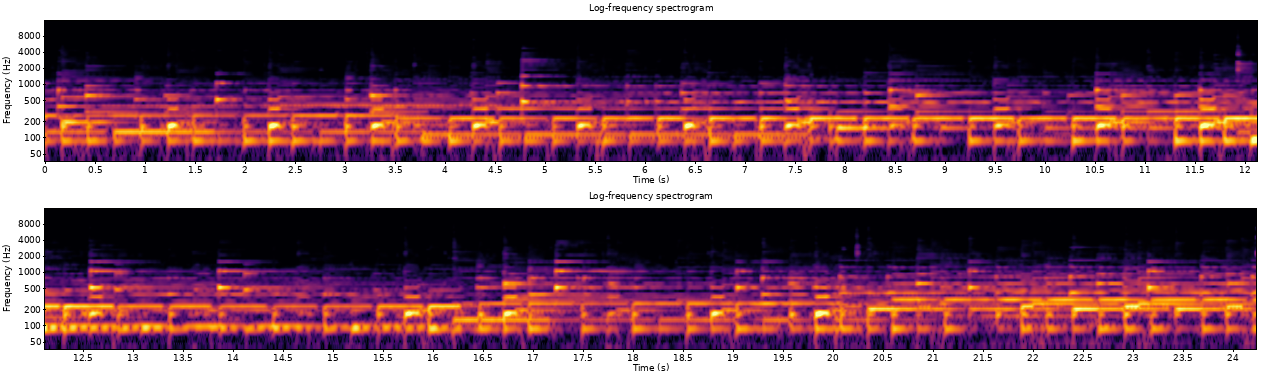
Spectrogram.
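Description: Background music: plucked-string instrumental with many short, quick notes.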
